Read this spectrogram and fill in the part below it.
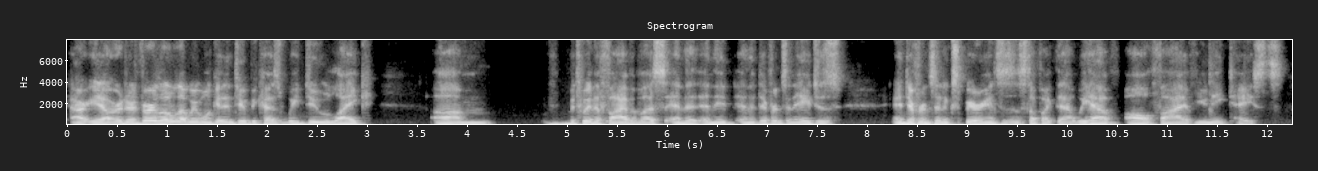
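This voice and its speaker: Man, musician guest, casual interview chat, rambling, fillers and restarts, laughs easily, mid pitch. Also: a little fast. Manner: laughs easily, animated storytelling.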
